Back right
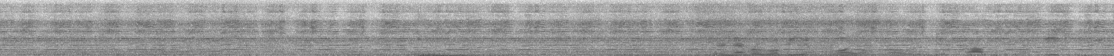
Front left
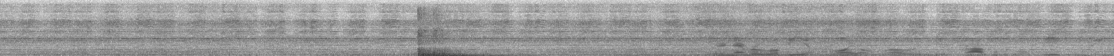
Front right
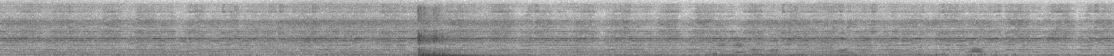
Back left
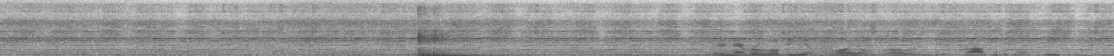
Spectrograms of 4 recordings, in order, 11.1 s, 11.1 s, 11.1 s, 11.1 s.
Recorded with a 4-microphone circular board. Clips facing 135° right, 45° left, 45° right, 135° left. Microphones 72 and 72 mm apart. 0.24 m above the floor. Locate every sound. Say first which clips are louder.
4.2 s a door slam: front left 16 dB, front right 1 dB; 40° left
7.1 s a man speaking: front left 1 dB, back left 7 dB; 120° left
